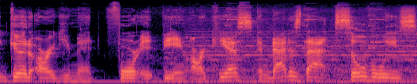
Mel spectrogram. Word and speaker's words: Arceus: from avery who says i'm gonna call nonsense on the pokemon company pronouncing god horus's name as arceus i'm with you there i was definitely an arceus person and i have not stopped saying it that way i still say arceus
